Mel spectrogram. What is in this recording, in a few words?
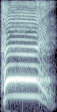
"Hey", adlib, Dry Vocals; Raw Vocals; Adlibs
